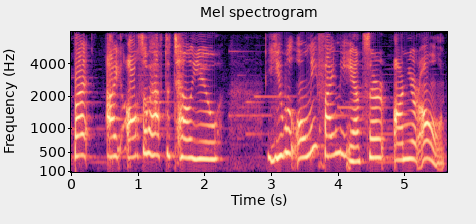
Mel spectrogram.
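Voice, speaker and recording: Tiny, very high-voiced space fairy. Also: female voice, measured pace, bright, forceful tone, faint music behind, exaggerated voice. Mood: oracular. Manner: cute, cheerful, matter-of-fact. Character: tiny sweet-toothed female space fairy oracle. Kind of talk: children's radio drama acting.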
